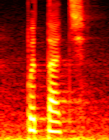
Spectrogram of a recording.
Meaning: to ask
- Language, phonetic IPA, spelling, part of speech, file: Belarusian, [pɨˈtat͡sʲ], пытаць, verb, Be-пытаць.ogg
